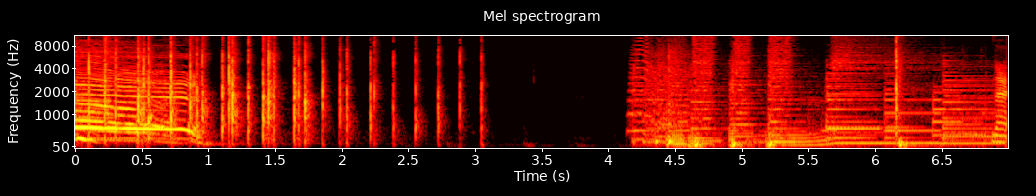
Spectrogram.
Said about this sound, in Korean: 자 박수로 한번. 예!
